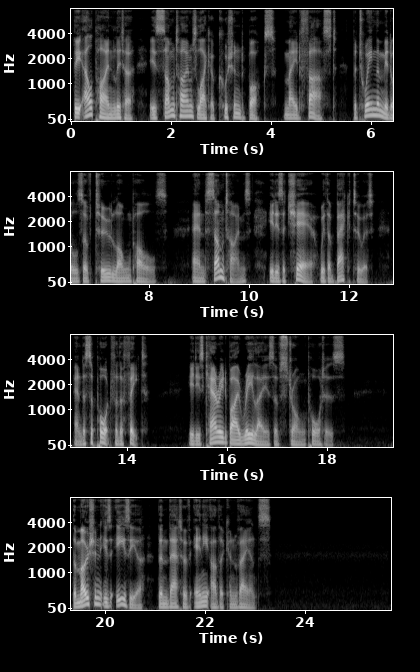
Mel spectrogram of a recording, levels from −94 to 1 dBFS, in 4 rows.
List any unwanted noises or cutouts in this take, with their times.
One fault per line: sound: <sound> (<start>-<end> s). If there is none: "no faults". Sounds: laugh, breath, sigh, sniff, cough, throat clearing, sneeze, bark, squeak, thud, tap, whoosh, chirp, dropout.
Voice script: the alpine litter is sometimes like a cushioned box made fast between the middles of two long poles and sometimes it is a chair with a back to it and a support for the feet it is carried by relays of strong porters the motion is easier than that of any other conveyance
no faults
